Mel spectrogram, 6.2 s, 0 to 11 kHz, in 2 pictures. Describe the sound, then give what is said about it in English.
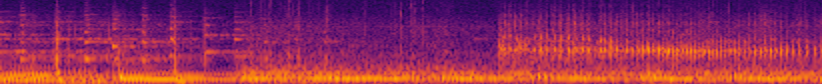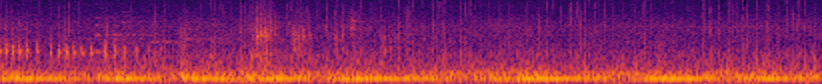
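The engine of a 35,000-pound fiberglass motorboat roars loudly and steadily as the boat speeds along at 40 miles an hour toward a wedding on a lawn by the shore. Its droning hum is joined by a rising whine and rushing wash. “Oddly enough, the boat has turned around and is heading for that wedding on the lawn.”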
